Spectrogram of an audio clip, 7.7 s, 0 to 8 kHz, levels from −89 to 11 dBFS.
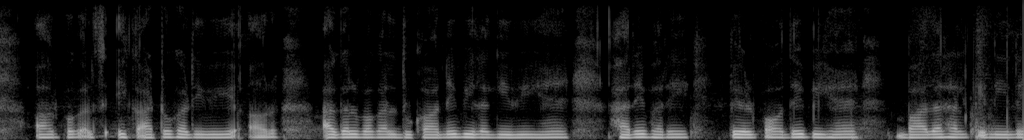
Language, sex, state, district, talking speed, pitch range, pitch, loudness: Hindi, male, Chhattisgarh, Bastar, 195 wpm, 160-170 Hz, 165 Hz, -23 LUFS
